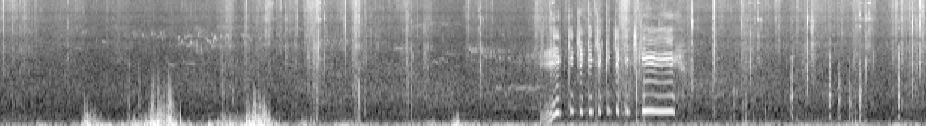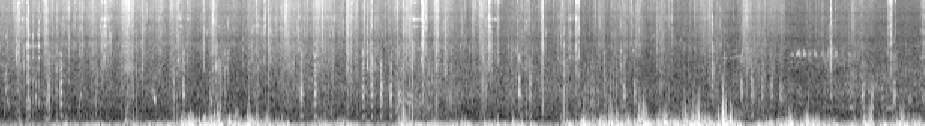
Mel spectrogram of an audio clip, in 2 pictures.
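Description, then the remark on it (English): Hens cluck and murmur, with one brief loud squawking call partway through, over a steady outdoor background with low rumbling thumps and some movement noise. “Anyway, here are the hens.”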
